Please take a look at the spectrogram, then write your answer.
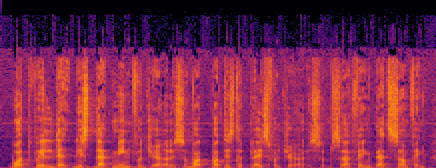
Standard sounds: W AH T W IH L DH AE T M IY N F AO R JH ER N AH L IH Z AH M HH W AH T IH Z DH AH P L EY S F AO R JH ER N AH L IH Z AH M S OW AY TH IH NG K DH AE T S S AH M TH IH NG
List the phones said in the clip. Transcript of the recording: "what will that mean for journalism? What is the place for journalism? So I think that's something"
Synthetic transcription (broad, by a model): W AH T W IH L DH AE T M IY N F AO R JH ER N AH L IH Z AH M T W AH T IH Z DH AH P L EY S F AO R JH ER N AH L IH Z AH M S OW AY TH IH NG K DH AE T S S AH M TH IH NG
